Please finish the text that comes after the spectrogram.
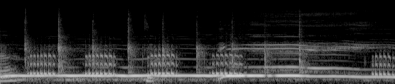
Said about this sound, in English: Wow, the crickets really love you. Yeah. That's that's see when it's hot they go fat they chirp faster. They were chirping pretty fast.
